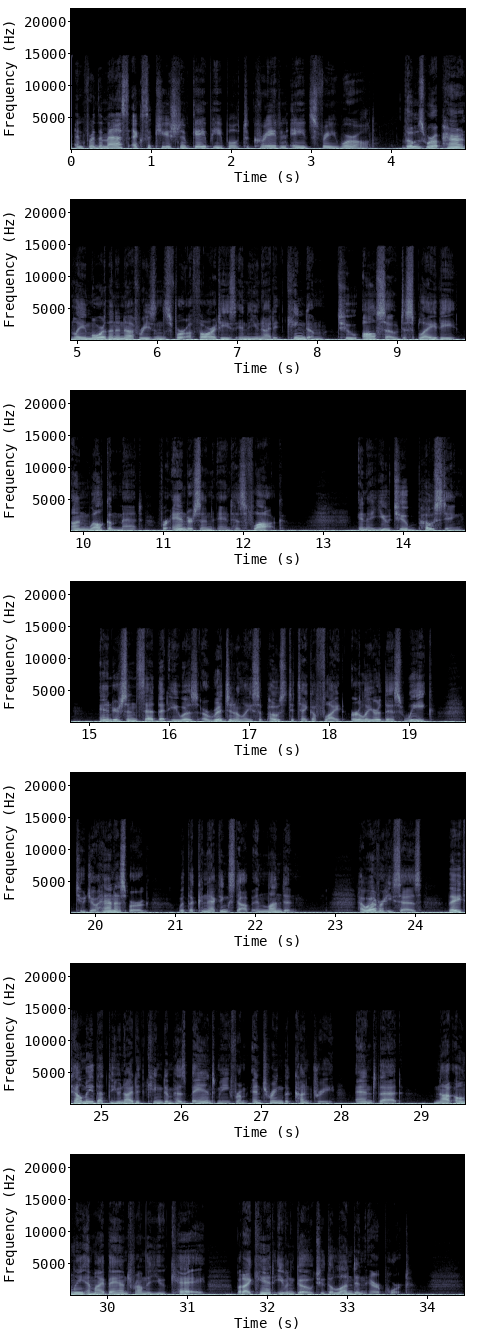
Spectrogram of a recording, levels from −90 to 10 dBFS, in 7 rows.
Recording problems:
low rumble; faint; throughout; 20 dB below the speech

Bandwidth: 14.5 kHz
